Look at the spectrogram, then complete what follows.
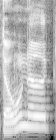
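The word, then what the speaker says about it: Domhnall: Das M spricht man nicht. Richtig. Donald Gleason. Hm. Weil der hat nämlich so ein YouTube-Video ge gepostet äh, oder irgendwie ist es veröffentlicht. Da hat er gesagt: The M is only there to confuse the Americans.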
